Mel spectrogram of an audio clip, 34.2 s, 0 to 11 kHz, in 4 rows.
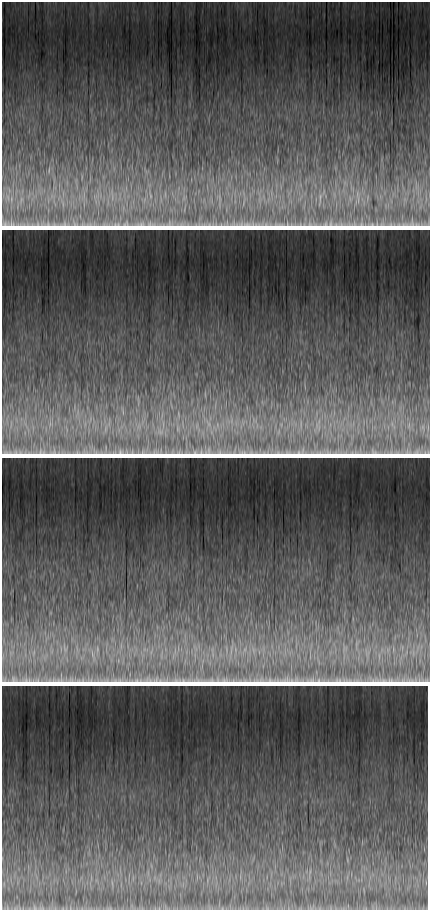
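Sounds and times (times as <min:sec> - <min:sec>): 
steady rain pattering on a surface: 0:00.0 - 0:34.2.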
